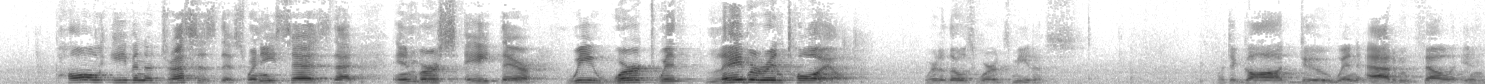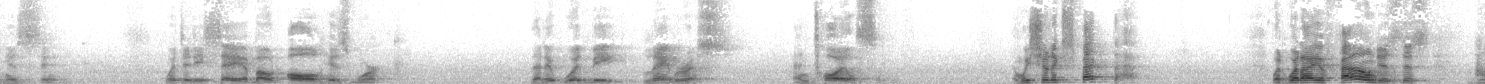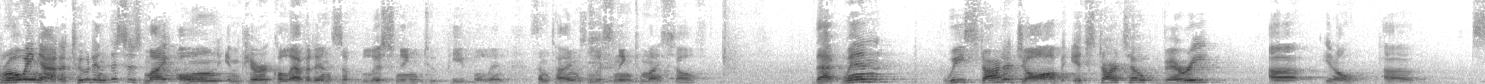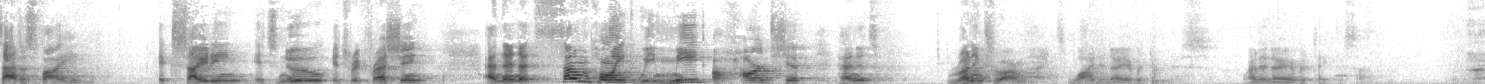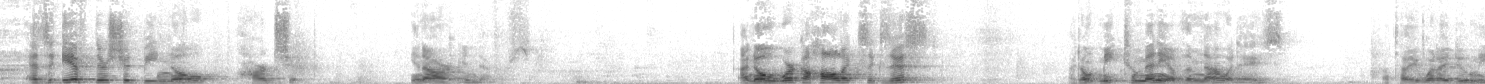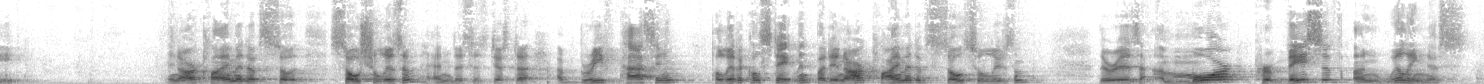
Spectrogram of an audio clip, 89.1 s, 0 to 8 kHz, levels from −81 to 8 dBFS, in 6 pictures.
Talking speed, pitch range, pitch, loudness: 125 wpm, 130-195 Hz, 165 Hz, -22 LUFS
